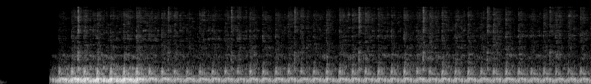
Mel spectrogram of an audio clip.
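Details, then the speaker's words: Abandoned 1957 GMC truck on its first start in 40 years, following an oil pump fix and new oil pan gaskets. Heard from a distance, it settles into a steady, even idle of about four beats a second with no knocks or misses. It is smoking but sounds healthy. "guys i'm uh of course it's the next day i'm back out on the truck um i'm kind of standing a ways from it i don't know if you can hear me or not over the engine noise"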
